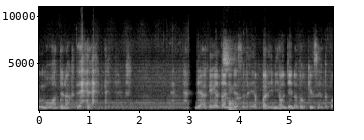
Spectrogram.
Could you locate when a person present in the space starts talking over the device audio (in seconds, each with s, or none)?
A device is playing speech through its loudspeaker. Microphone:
3.7 s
